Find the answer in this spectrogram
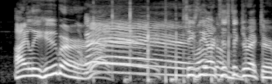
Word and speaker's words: Aili: Small So I want to introduce Rhymes with Smiley, Aili Huber.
